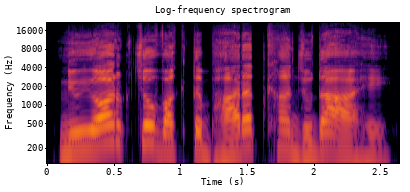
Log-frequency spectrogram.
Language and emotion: Sindhi, neutral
